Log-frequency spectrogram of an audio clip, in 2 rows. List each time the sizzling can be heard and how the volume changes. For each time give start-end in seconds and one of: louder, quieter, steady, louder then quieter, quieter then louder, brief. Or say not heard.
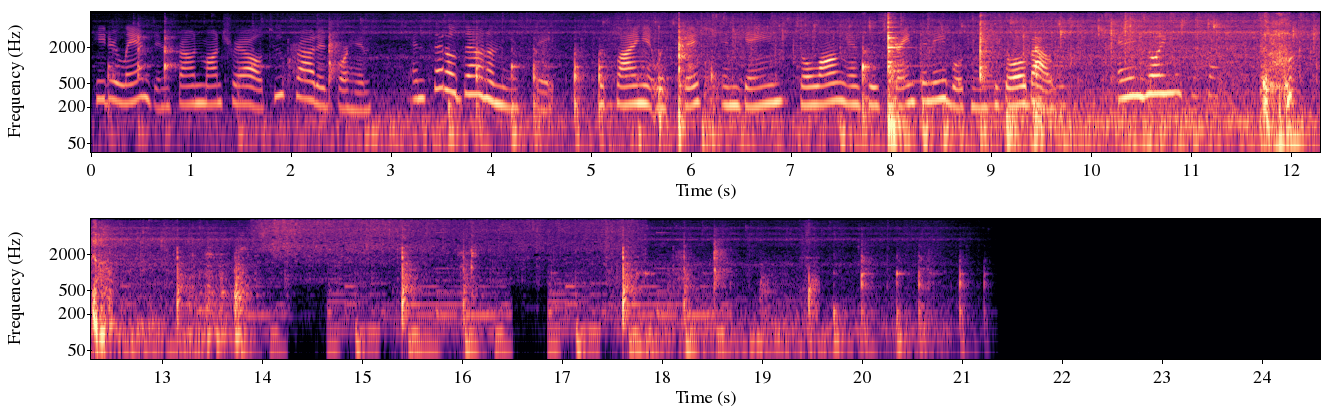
0.0-21.3 louder then quieter.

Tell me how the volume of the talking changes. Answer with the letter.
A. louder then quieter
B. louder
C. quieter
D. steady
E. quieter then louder
B.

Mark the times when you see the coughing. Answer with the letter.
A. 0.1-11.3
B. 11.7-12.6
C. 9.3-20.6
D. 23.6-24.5
B.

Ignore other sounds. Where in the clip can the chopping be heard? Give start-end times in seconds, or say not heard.
12.0-19.6.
